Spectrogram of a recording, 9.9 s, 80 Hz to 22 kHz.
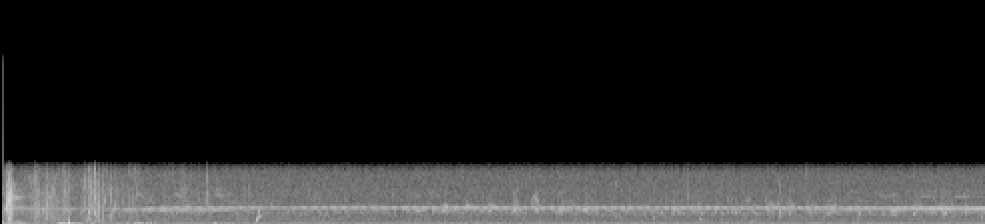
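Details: Frogs in mating season at a two-acre pond in upstate New York in April 2009; a steady, unbroken high trill holds throughout, with a few low thumps and splashy knocks at the start.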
